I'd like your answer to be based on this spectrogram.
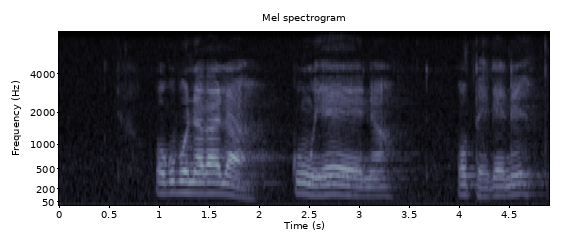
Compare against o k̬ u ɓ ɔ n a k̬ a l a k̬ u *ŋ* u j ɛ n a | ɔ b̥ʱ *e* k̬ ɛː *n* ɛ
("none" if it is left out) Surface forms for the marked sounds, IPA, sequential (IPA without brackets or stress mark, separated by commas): ŋ, ɛ, n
